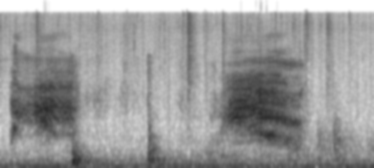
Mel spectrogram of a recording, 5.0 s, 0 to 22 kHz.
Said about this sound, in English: Ah! 457 backs away from the window, still screaming, hissing, and snapping.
